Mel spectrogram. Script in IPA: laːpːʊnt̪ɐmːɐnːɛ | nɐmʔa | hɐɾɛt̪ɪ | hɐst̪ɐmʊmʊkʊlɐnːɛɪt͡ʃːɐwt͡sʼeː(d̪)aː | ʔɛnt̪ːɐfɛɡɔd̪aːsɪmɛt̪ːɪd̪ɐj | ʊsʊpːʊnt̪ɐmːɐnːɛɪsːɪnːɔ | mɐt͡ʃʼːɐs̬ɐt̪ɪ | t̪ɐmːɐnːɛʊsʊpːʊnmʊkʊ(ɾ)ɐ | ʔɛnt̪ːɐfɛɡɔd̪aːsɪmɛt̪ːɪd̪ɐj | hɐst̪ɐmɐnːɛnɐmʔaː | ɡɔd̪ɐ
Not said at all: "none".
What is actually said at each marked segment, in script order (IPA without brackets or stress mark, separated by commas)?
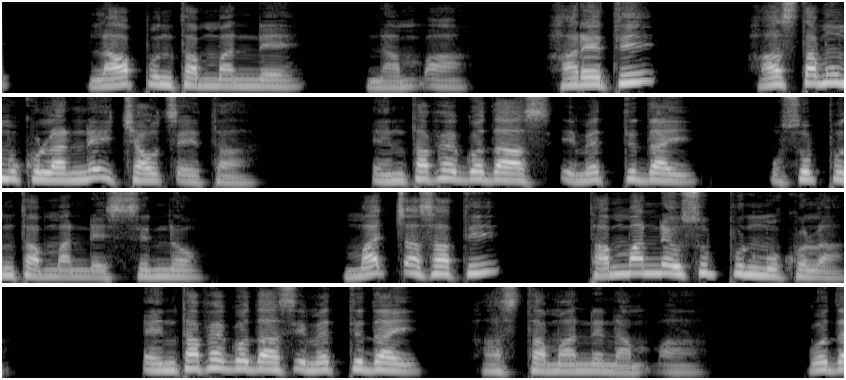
t̪, l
